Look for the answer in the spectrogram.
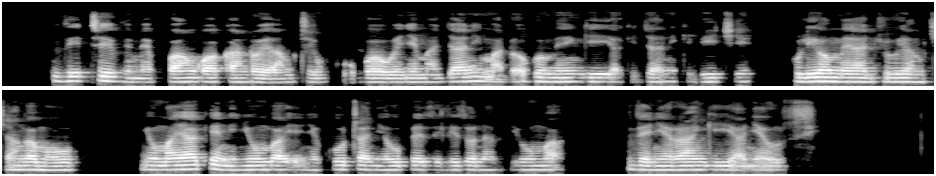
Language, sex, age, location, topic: Swahili, male, 18-24, Mombasa, agriculture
